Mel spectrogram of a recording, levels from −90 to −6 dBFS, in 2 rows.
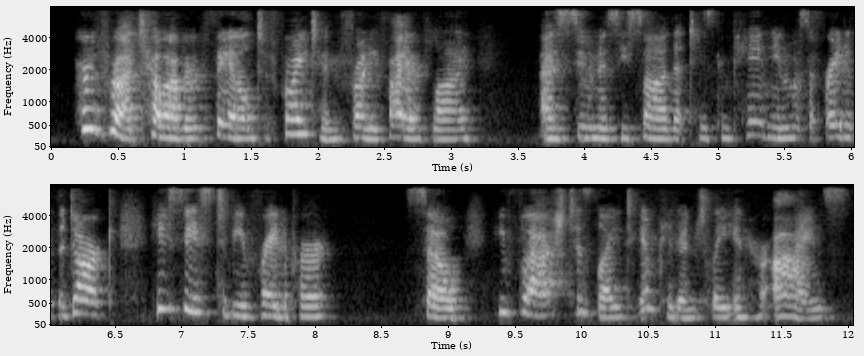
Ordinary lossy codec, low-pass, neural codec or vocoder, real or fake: MP3, 64 kbps; 7.2 kHz; codec, 16 kHz, 1.1 kbps, Voila-Tokenizer; fake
